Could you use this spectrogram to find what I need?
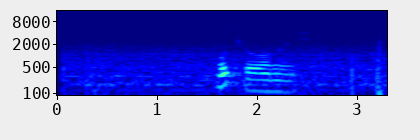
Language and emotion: Russian, neutral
